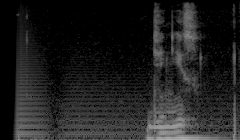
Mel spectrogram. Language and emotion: Russian, neutral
